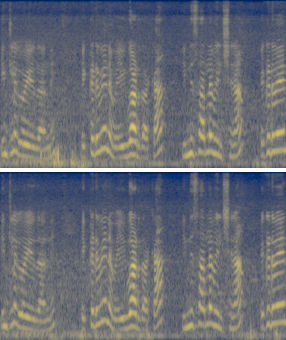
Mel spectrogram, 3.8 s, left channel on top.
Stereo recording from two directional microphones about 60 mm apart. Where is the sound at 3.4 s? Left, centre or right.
Centre.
